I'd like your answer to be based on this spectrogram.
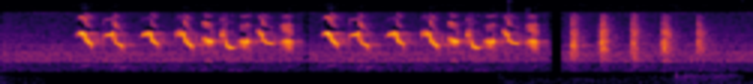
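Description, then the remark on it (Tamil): Indian myna calls: quick bursts of repeated, rising chirps, then a short run of sharper, clipped notes. The bird sounds clear, with no one talking. “எனவே இந்திய மைனா பறவை கட்டுப்படுத்தப்பட வேண்டும் என்ற தீவிர எண்ணம் உருவாக துவங்கியுள்ளது”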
